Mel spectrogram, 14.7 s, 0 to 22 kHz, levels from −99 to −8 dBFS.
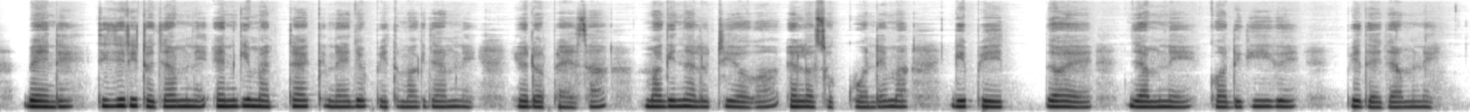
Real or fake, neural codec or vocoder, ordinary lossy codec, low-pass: real; none; none; none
